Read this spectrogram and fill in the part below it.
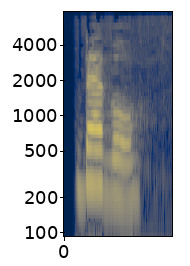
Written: bevil

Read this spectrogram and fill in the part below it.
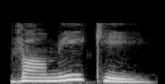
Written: Valmiki

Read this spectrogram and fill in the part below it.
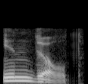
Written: indult

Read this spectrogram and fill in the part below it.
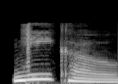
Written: necho

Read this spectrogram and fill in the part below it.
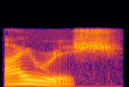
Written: Irish

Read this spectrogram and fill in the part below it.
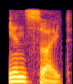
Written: insight

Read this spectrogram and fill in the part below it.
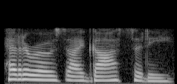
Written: heterozygosity

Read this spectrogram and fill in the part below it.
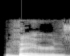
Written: theres

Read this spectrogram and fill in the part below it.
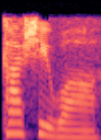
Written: Kashiwa

